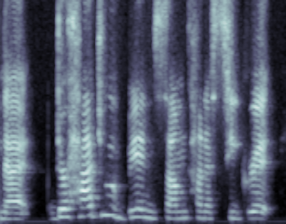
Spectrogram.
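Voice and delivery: normal talking voice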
